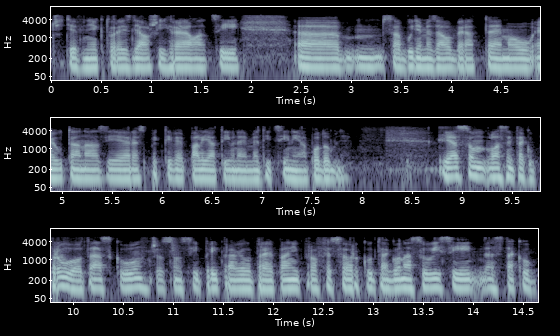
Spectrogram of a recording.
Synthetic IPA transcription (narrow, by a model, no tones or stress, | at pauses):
uɾt͡ʃi̥cɛvɲɪɛkt̪ɔɾʔɛjzɟalʃiːɣɾɛlaːt͡siː | sabuɟɛmɛzaɔbɛɾac̚t̪ːɛːmɔʊɛʊt̪anaːziɛɾɛspɛk̚t̪iːʋɛpaliat̪iːʊnɛjmɛd̪it͡siːniapɔd̪ɔbɲɛ | jasɔmʋlasɲɛt̪akuːpr̩ʋuːɔt̪aːskut͡ʃɔsɔmsipɾipɾaʋilpɾɛpaɲipɾɔfɛsɔɾkut̪aɡɔnasuːʋisiːst̪akɔʊ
